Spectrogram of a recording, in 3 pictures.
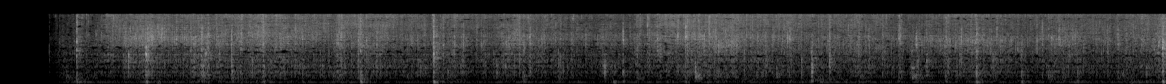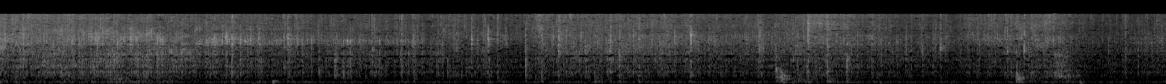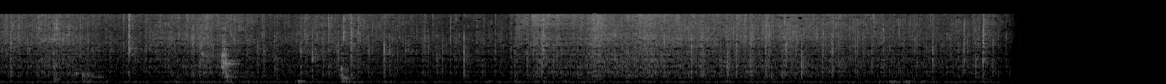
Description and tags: Nice sample of baking fried eggs, slighty compressed and enhanced
baking, cooking, eggs, fried, kitchen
